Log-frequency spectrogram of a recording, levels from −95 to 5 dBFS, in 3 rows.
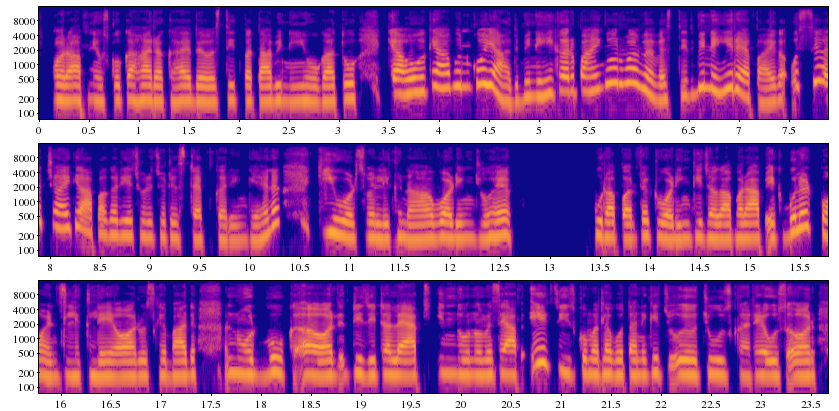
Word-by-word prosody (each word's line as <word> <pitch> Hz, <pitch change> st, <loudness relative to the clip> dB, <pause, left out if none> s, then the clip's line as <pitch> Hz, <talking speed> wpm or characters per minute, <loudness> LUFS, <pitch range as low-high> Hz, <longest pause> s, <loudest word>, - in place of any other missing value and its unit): और 190 Hz, -1 st, +3 dB
आपने 185 Hz, 0 st, -4 dB
उसको 185 Hz, +2 st, -7 dB
कहाँ 190 Hz, 0 st, +1 dB
रखा 180 Hz, -1 st, -2 dB
है 185 Hz, 0 st, +1 dB
व्यवस्थित 180 Hz, +1 st, -2 dB
पता 180 Hz, -1 st, +1 dB
भी 190 Hz, -, -2 dB
नहीं 180 Hz, 0 st, -6 dB
होगा 180 Hz, 0 st, 0 dB
तो 205 Hz, +1 st, +2 dB, 0.4 s
क्या 255 Hz, -1 st, +6 dB
होगा 265 Hz, +3 st, +5 dB
कि 370 Hz, -, +2 dB
आप 335 Hz, +1 st, +4 dB
उनको 395 Hz, +4 st, +1 dB
याद 245 Hz, -, +4 dB
भी 225 Hz, -, -2 dB
नहीं 230 Hz, +3 st, -1 dB
कर 285 Hz, +1 st, +2 dB
पाएँगे 300 Hz, +7 st, +1 dB
और 425 Hz, -1 st, +3 dB
वो 420 Hz, -, +6 dB
व्यवस्थित 230 Hz, +1 st, -2 dB
भी 340 Hz, -, +2 dB
नहीं 315 Hz, +1 st, +2 dB
रह 250 Hz, -7 st, +4 dB
पाएगा। 175 Hz, +4 st, -2 dB
उससे 435 Hz, +6 st, -1 dB
अच्छा 320 Hz, -4 st, -1 dB
है 280 Hz, -, +3 dB
कि 320 Hz, -, -2 dB
आप -, -, -4 dB
अगर 210 Hz, -1 st, -2 dB
ये 205 Hz, -, 0 dB
छोटे-छोटे 190 Hz, -1 st, -8 dB
स्टेप 170 Hz, 0 st, -4 dB
करेंगे, 165 Hz, 0 st, -7 dB
है 200 Hz, -, -2 dB
ना 345 Hz, -, +3 dB, 0.4 s
कीवर्ड्स 200 Hz, -7 st, +1 dB
में 185 Hz, -, 0 dB
लिखना, 175 Hz, -1 st, -2 dB
वर्डिंग 180 Hz, 0 st, 0 dB
जो 175 Hz, +1 st, -5 dB
है 205 Hz, +2 st, +3 dB, 0.9 s
पूरा 195 Hz, -2 st, +4 dB
परफ़ेक्ट 180 Hz, +3 st, 0 dB
वर्डिंग 175 Hz, -1 st, 0 dB
की 190 Hz, +1 st, -5 dB
जगह 175 Hz, -1 st, +2 dB
पर 180 Hz, 0 st, +1 dB
आप 180 Hz, 0 st, +4 dB
एक 180 Hz, -, -1 dB
बुलेट 280 Hz, +7 st, +4 dB
पॉइंट्स 180 Hz, -4 st, -1 dB
लिख 170 Hz, 0 st, -8 dB
लें 170 Hz, 0 st, -1 dB
और 170 Hz, +1 st, +3 dB
उसके 175 Hz, +1 st, -5 dB
बाद 175 Hz, +1 st, +3 dB, 0.3 s
नोटबुक 190 Hz, 0 st, -2 dB
और 175 Hz, 0 st, +6 dB, 0.2 s
डिजिटल 185 Hz, -1 st, 0 dB
एप्स 175 Hz, 0 st, +2 dB
इन 195 Hz, -1 st, -8 dB
दोनों 180 Hz, -1 st, -3 dB
में 180 Hz, -, 0 dB
से 195 Hz, +3 st, -2 dB
आप 185 Hz, -1 st, +5 dB
एक 320 Hz, 0 st, +4 dB
चीज़ 205 Hz, -5 st, -6 dB
को 195 Hz, -, -1 dB
मतलब 185 Hz, 0 st, 0 dB
होता 180 Hz, +1 st, -1 dB
नहीं 180 Hz, 0 st, -5 dB
कि 200 Hz, +1 st, -4 dB
चु 180 Hz, +3 st, +1 dB
चूज़ 185 Hz, -3 st, -3 dB
करें 175 Hz, +1 st, -4 dB
उस 175 Hz, -1 st, 0 dB
और 175 Hz, +1 st, +2 dB
185 Hz, 210 wpm, -23 LUFS, 175-210 Hz, 0.9 s, क्या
